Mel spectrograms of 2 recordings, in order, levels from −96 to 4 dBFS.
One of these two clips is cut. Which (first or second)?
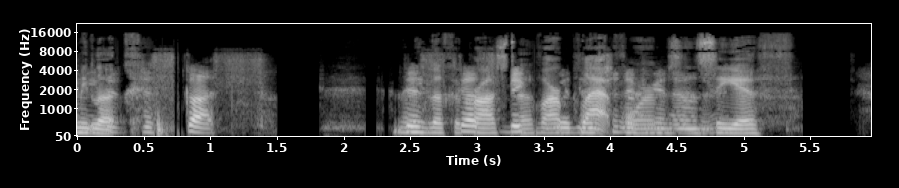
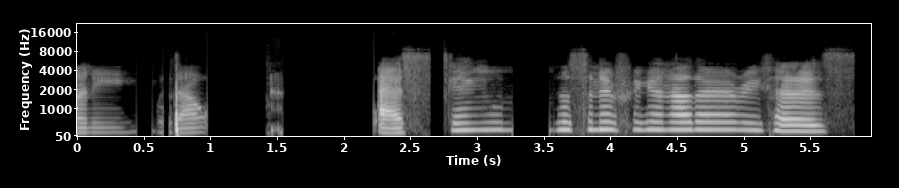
first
